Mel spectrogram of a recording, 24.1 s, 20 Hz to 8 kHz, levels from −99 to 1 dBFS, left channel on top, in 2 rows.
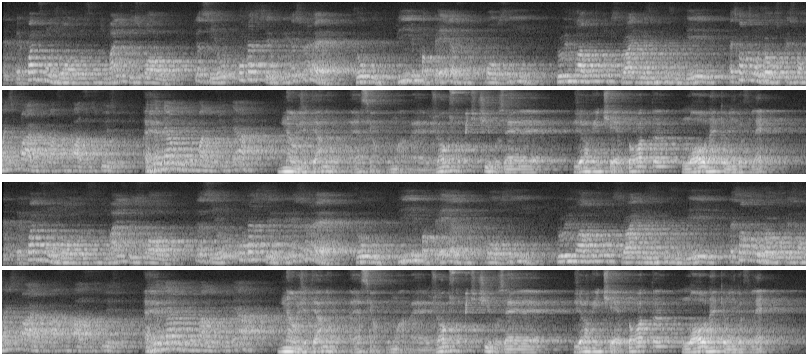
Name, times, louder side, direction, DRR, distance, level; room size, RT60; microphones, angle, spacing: voice 1, 0.2-2.5 2.9-4.9 5.3-7.0 7.2-7.9 8.3-10.6 10.9-13.8 14.2-15.8 18.7-18.8, left 1 dB, 85° left, -6 dB, 0.9 m, -23 dB
voice 2, 16.2-20.2 20.6-23.5, right 1 dB, 10° right, 1 dB, 0.4 m, -21 dB
5.3 x 4.7 x 4.9 m, 2.9 s
head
